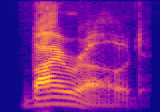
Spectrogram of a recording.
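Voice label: "byroad", American English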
